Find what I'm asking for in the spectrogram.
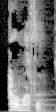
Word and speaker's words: hamartia: The Greek word for sin is a word, haramatha, is the way it's pronounced, as best I can tell. H-A-M-A-R-T-I-A.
